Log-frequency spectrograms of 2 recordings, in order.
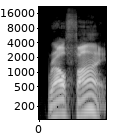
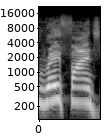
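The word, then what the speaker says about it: Ralph Fiennes: Ralph Fines. Oh, Ray Fines.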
